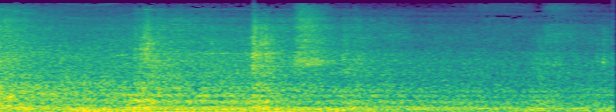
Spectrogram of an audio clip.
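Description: A road vehicle's low engine rumble passing in the street, fading steadily as it moves away, with a few faint brief hisses in the first half.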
